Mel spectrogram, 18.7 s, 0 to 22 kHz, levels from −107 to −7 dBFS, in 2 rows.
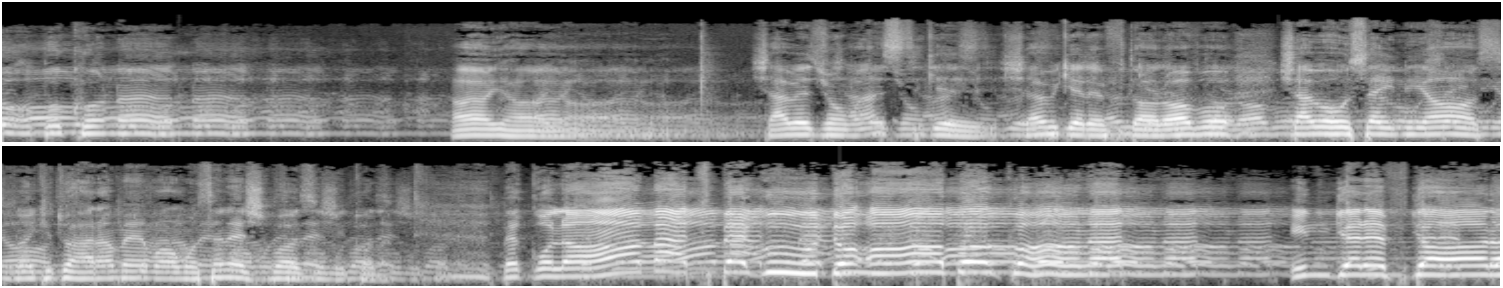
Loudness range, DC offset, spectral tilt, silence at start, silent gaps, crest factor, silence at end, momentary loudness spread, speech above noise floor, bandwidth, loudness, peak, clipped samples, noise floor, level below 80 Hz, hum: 12 LU; under 0.1%; -4 dB/octave; 0 s; none; 14 dB; 0 s; 19 LU; 27 dB; 15 kHz; -13 LUFS; 0 dBFS; under 0.1%; -41 dBFS; -48 dBFS; none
